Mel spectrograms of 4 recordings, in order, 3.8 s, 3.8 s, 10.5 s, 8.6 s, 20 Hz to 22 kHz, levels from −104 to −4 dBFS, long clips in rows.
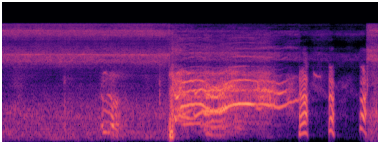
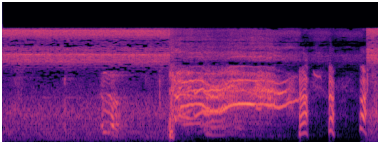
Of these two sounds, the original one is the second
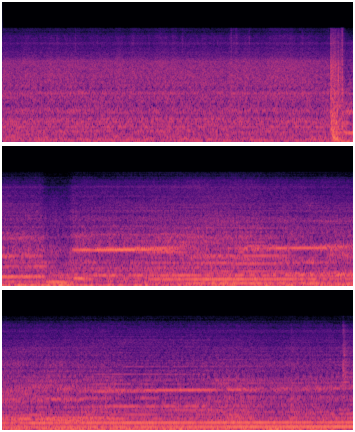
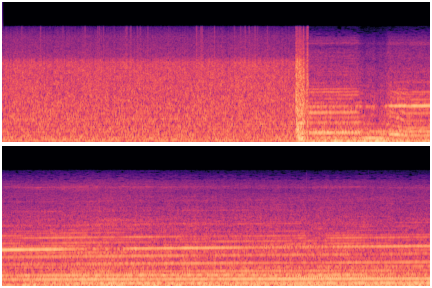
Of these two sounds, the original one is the second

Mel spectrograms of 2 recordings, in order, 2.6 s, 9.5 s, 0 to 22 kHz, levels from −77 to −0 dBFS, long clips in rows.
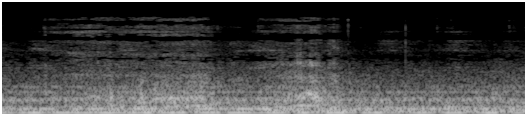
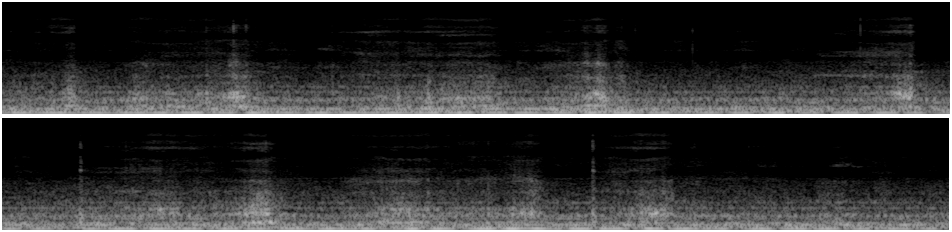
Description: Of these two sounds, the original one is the first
